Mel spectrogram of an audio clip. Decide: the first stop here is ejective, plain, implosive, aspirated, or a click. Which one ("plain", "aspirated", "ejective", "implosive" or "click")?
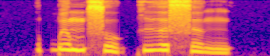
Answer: implosive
